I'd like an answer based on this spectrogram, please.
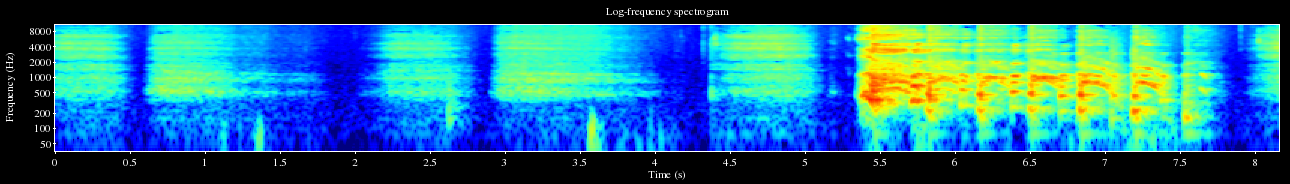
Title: Cross Dressing Coughing 58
